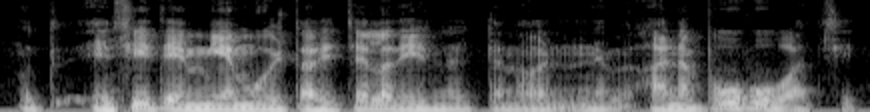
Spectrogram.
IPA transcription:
mut e sit em mie muistɑ sit selːɑtiːst etːæ noin ne ɑinɑ puhuʋɑt sit

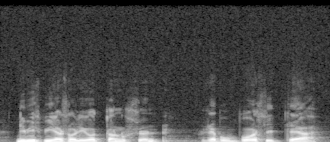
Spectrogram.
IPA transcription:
nimismiæs oli otːɑnus sen repum pois sitːe jɑ

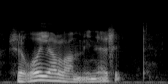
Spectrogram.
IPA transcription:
se o jɑ lɑmːine sitːe

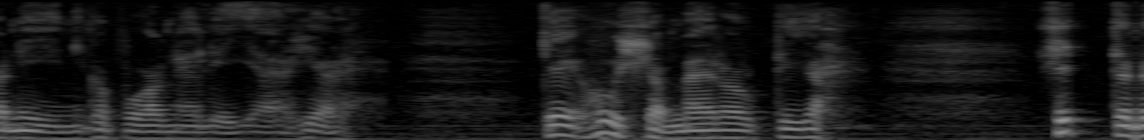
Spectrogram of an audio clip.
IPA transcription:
niː niːŋko puɑl neljæː siæl ke huisːɑmːæel oltˑiː jɑ sitːe

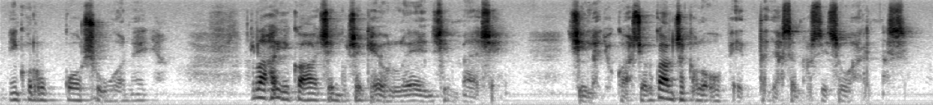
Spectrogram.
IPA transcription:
niŋku rukːoushuone jɑ rɑhikɑˑeseŋko se kehu olːeː ensimːæise sielːæ jokɑ se ol kɑnsɑkouluopetːɑjɑ sɑno se soɑrnɑs

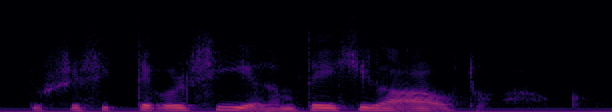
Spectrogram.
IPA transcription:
jos se sitːe olʲ sielæ mut ei sielæ ɑutoʋɑ ok

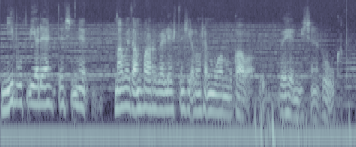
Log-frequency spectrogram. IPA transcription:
ne niput ʋieleæn sitːen sinːe nɑʋetɑm pɑrʋelːe jɑ sitːen siɛl on semːoem mukɑʋɑ ʋehem misːæ ne ruːkɑtɑː

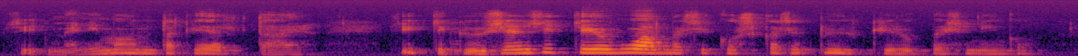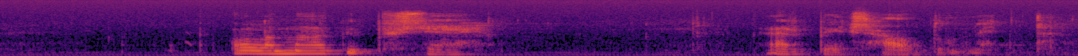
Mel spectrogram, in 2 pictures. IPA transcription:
siːt meni montɑ kertˑɑː jɑ sitːe kyl sen sitːe jo huɑmɑsi koskɑ se pyːkːi rupes niːŋko olːɑmɑː kypsæː tɑrpeːks hɑutunːetːɑ

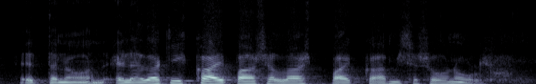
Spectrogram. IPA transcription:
etːæ noin elæʋækih kɑipɑː selːɑist pɑikːɑː misːæ se on olːu

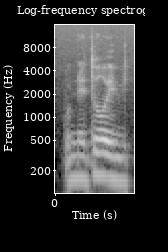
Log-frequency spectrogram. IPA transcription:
kun ne toimitːi

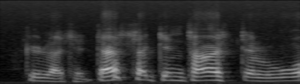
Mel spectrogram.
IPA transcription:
kylːæ se tæsːækin tɑistelu

